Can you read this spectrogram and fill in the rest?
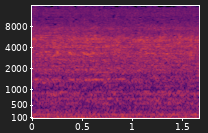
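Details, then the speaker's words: PowerSmart 2500 W generator aboard a sailboat powering an 18,000 BTU air conditioner with soft start; steady drone holds without hunting through the startup surge, probably near 20 amps, normal generator under load surge. "got the uh vent going on and there's the peak that's the surge I do have um soft starts on these AC's so it will lessen that blow on the start"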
